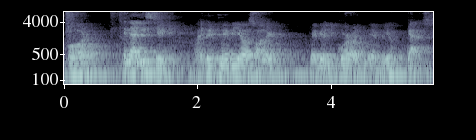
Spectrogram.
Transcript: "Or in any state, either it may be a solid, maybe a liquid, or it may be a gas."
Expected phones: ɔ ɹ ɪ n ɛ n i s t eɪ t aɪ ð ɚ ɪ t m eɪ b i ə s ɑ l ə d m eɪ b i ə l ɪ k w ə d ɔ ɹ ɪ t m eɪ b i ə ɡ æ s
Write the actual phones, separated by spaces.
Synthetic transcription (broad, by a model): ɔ ɹ ɪ n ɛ l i s t eɪ t aɪ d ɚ ɪ t m eɪ b i ə s ɑ l ə d m eɪ b i ə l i k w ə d ɔ ɹ ɪ t m eɪ b i ə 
